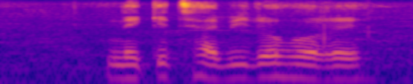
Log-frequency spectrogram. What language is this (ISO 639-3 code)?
sot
